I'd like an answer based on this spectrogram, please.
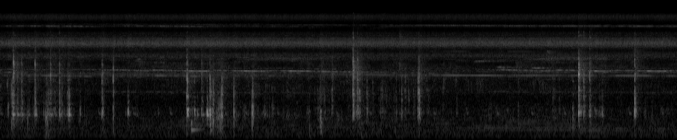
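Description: A steady high-pitched insect drone from tropical forest insects, with scattered sharp knocks and clicks from hands working around sawn planks. The loudest clicks come about three seconds in and again near nine seconds.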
